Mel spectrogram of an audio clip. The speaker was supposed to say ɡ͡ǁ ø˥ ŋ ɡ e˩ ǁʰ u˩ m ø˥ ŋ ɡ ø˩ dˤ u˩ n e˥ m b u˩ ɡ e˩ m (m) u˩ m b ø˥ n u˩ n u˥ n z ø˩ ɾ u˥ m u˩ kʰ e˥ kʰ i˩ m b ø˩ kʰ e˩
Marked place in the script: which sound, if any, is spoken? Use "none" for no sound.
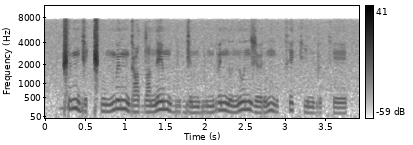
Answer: b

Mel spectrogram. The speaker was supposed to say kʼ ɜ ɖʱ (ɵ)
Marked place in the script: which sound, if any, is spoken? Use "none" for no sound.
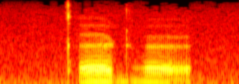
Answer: œ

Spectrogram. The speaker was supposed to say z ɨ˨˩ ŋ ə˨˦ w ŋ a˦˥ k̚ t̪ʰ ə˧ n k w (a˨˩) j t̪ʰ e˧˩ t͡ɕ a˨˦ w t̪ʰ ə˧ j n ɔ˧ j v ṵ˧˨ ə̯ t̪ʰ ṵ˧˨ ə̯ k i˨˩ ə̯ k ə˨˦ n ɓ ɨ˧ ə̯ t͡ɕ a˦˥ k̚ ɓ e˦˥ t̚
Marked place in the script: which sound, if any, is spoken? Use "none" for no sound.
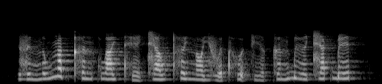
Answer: a˧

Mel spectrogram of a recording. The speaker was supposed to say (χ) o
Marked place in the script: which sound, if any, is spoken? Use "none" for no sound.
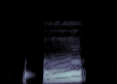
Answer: ʔ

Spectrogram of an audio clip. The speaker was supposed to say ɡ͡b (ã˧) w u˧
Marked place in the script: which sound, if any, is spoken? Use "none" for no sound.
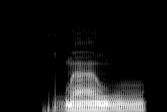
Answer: ã˧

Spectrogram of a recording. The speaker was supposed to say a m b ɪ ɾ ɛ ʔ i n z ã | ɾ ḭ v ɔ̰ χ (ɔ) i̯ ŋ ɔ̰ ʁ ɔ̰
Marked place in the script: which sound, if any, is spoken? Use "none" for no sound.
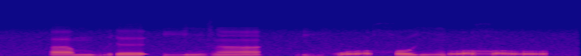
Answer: o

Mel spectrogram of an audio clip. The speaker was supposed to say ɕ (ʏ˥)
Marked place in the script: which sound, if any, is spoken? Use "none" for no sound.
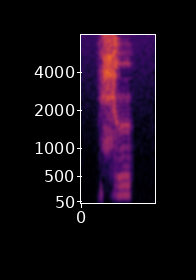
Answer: ə˥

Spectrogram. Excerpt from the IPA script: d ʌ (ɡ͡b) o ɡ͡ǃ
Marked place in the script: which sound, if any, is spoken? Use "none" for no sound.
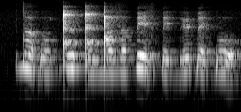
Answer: ɓ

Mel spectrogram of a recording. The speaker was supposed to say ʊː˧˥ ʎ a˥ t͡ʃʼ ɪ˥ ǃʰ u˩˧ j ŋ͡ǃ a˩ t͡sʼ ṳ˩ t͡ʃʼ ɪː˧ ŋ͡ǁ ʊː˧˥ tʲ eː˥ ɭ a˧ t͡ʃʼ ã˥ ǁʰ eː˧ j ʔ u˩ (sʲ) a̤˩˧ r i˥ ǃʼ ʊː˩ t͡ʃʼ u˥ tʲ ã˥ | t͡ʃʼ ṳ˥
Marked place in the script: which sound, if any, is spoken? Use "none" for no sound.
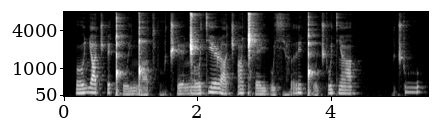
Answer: sʲ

